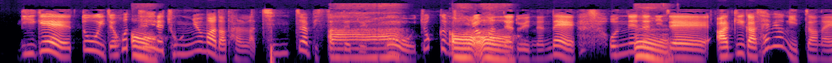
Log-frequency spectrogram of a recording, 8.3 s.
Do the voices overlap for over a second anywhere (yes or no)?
yes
